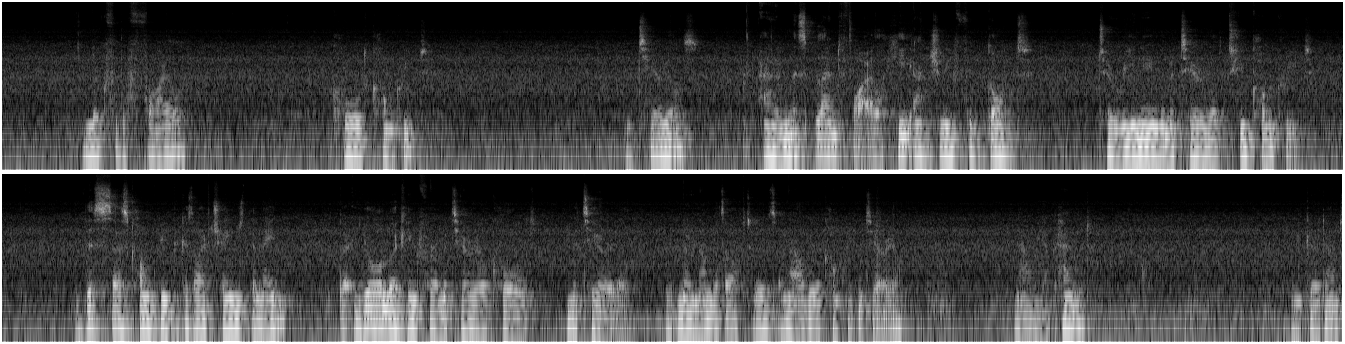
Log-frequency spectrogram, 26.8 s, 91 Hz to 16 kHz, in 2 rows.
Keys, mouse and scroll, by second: 26.7 click.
